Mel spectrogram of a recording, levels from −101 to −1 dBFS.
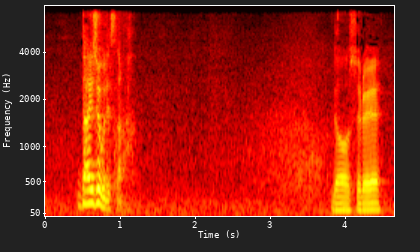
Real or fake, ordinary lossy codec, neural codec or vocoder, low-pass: real; none; none; 7.2 kHz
